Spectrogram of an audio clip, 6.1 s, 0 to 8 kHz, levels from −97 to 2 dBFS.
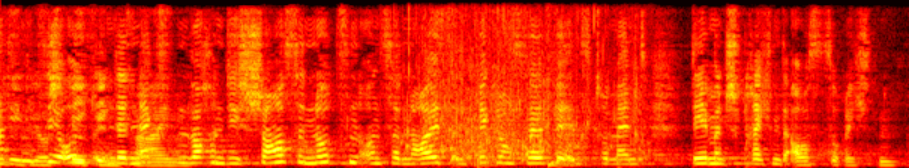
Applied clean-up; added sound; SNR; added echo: none; Bathtub (filling or washing) / Splash, splatter; 11 dB; reverberation time 2.0 s.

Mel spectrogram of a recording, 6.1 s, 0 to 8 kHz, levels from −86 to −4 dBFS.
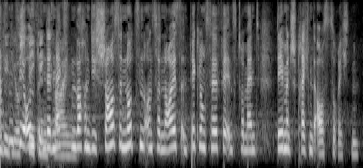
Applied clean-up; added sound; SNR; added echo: none; none; none; none.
